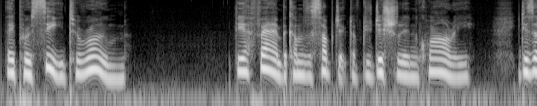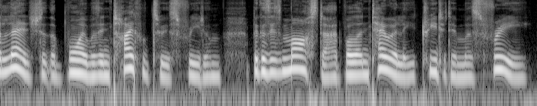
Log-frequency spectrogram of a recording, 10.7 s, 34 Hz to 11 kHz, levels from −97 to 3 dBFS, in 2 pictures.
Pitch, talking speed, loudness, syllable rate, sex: 190 Hz, 180 wpm, -17 LUFS, 6.1 syllables/s, female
